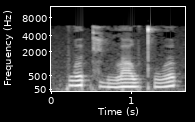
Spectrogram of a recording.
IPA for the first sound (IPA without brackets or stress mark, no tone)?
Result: k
